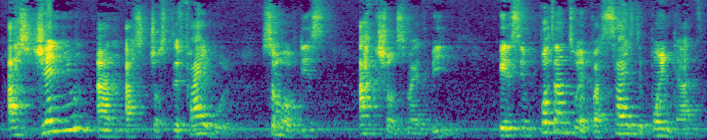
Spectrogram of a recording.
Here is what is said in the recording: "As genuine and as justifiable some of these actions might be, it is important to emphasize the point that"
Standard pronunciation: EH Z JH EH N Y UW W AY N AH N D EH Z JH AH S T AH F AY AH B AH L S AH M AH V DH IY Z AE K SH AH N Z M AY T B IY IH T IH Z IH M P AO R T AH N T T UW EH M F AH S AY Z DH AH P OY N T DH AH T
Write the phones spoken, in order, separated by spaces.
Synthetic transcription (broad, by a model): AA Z JH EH N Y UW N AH N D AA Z JH AH S T AH F AY AH B AH L S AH M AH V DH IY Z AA K SH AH N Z M AY T B IY IH T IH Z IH M P AO T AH N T T UW EH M F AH S AY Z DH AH P OY N T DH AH T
